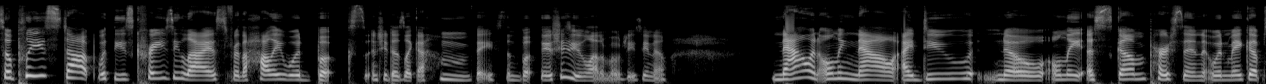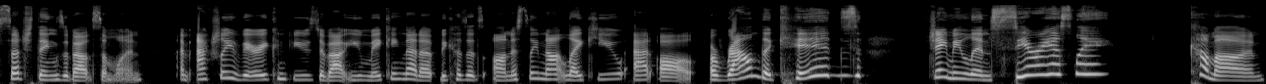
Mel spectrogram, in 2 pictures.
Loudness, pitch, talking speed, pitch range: -23 LUFS, 235 Hz, 170 wpm, 210-275 Hz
